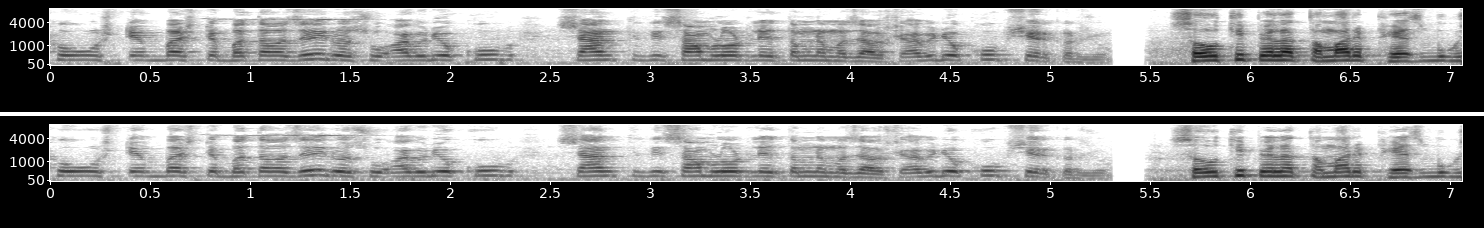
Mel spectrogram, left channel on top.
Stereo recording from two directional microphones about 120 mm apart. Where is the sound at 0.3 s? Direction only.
15° right (ahead or behind).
